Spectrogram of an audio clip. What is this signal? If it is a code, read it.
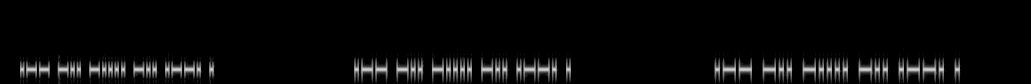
Morse code, heard as a keyed tone, about 32 wpm, 700 Hz. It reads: WD6DPE WD6DPE WD6DPE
